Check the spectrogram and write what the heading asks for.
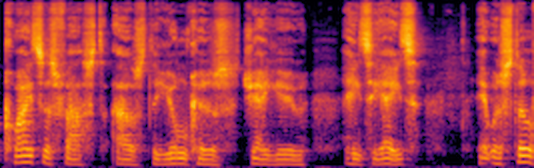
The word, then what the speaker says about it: Junkers: this aircraft is a junkers ju-88 but it's actually pronounced Yonkers this aircraft is twin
